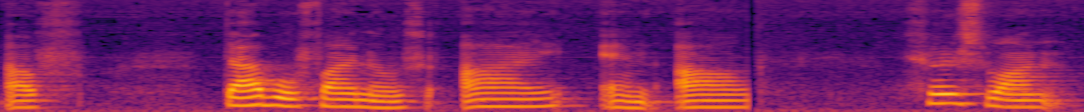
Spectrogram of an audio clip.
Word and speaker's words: ai: Actually, it's a combination of ah and E, but you shorten distance between these two pronouns.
